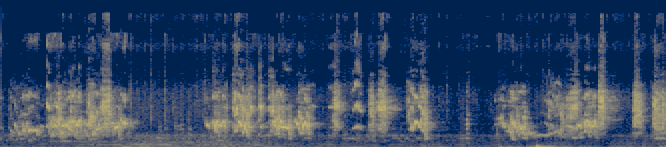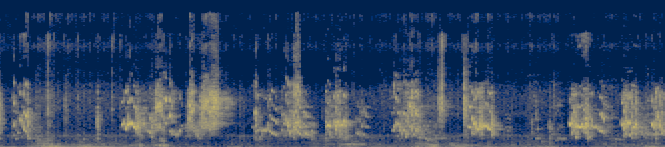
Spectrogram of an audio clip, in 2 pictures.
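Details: Budgies keep up bouts of scratchy, high warbled chirping, with bursts every second or so, irregular pauses and occasional squawky notes.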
